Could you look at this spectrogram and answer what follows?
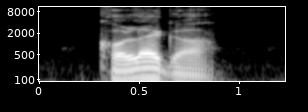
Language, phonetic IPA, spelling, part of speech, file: Polish, [kɔˈlɛɡa], kolega, noun, Pl-kolega.ogg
